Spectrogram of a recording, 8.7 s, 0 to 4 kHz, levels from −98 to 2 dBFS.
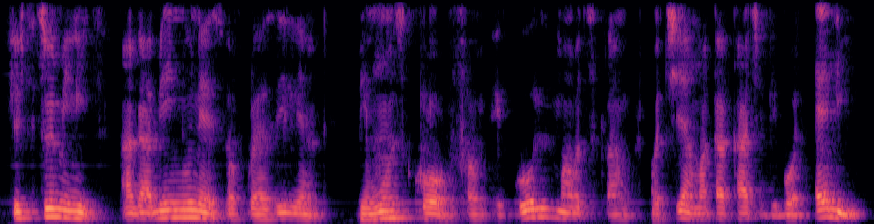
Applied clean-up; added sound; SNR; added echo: neural mask model DeepFilterNet 3.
